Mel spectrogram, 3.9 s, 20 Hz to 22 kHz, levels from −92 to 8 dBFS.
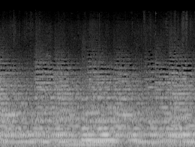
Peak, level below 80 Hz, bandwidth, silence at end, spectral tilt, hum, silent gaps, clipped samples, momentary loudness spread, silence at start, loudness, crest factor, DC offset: -6 dBFS; -38 dBFS; 10.5 kHz; 0 s; -8 dB/octave; none; none; under 0.1%; 5 LU; 0 s; -19 LUFS; 12 dB; under 0.1%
